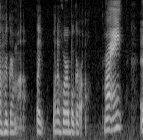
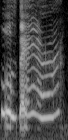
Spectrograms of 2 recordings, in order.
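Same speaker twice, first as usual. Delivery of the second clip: grandma voice. Acted. Grandma voice in read story.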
